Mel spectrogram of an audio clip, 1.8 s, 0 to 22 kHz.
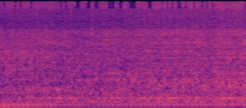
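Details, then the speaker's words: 1989 Chevrolet Celebrity 2.8 V6 with three-speed automatic and new exhaust, crankcase vacuum line capped off: even, steady idle with no stumbles; it misfires at idle when uncapped, owner suspects lower intake manifold gaskets. "the most healthiest 2.8 i've ever seen ever had"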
